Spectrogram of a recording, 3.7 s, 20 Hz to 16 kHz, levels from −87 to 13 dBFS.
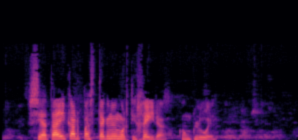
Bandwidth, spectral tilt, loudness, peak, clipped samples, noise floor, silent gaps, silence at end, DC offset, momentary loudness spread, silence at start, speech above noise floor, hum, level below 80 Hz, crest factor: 11 kHz; -3.5 dB/octave; -20 LUFS; -2 dBFS; under 0.1%; -49 dBFS; none; 0.65 s; under 0.1%; 16 LU; 0.35 s; 28 dB; none; -64 dBFS; 20 dB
